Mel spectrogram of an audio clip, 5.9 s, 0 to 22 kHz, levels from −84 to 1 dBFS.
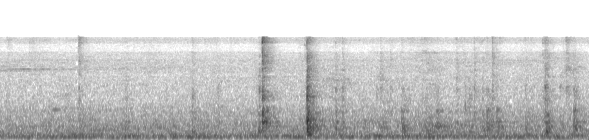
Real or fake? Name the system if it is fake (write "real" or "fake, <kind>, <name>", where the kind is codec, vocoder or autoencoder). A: real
